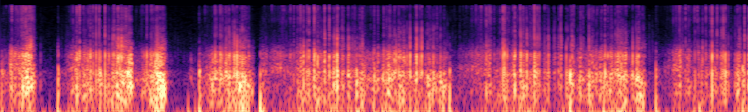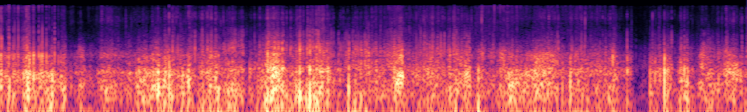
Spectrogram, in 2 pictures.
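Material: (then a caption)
Foam. Long nails scratch and grip two black foam microphone covers, making a dense, continuous scratchy rustle with a few brief pauses. The sound is soft, muffled and heavy in the low end, with almost no bright highs.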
